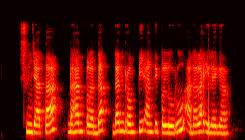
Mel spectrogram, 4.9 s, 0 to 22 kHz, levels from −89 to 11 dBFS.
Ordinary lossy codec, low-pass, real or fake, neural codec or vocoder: Opus, 24 kbps; 10.8 kHz; real; none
